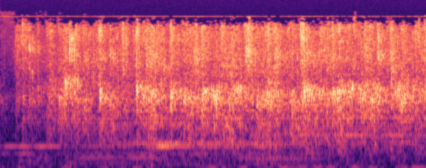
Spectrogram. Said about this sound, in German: Ja, lass uns Gott einen Applaus geben dafür.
